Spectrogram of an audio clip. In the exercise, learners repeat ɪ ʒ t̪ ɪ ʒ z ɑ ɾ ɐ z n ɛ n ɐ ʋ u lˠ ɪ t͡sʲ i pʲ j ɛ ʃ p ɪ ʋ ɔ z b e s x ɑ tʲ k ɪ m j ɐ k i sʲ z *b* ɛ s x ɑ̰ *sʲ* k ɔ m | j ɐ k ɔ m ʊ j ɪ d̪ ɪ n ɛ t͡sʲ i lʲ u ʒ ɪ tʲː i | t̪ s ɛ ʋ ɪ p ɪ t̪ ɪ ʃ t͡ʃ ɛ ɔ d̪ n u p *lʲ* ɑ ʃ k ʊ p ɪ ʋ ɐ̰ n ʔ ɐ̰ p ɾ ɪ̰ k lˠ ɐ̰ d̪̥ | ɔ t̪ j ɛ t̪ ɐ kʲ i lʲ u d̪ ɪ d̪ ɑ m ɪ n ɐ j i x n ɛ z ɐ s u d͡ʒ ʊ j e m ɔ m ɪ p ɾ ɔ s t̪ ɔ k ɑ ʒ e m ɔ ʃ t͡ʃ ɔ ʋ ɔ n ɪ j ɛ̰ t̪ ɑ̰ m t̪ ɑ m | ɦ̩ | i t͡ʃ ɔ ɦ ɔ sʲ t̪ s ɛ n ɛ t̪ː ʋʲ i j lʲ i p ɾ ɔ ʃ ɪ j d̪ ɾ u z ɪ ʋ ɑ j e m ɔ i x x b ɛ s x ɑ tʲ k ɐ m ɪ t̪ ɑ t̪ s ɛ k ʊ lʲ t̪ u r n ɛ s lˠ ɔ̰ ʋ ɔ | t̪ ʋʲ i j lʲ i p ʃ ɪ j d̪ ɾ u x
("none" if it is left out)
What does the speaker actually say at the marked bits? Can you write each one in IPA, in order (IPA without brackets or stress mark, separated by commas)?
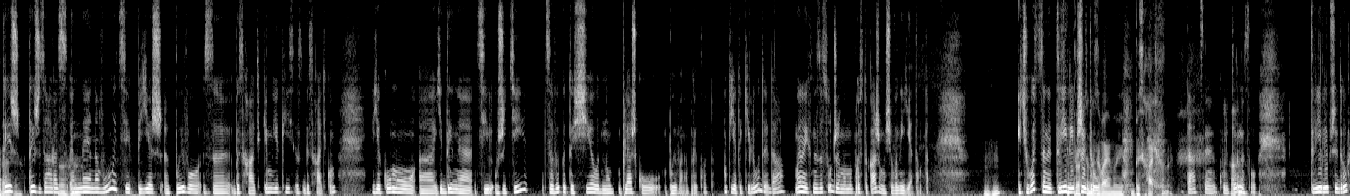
b, tʲ, lʲ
